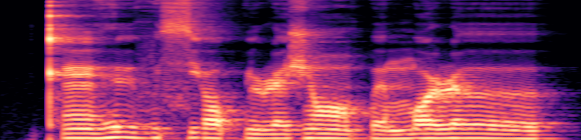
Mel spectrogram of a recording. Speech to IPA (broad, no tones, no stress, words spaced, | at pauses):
kʼɛ̃ɦɨv sʲɔ pyɭəʒɔ̃ pəmɔɭɤ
